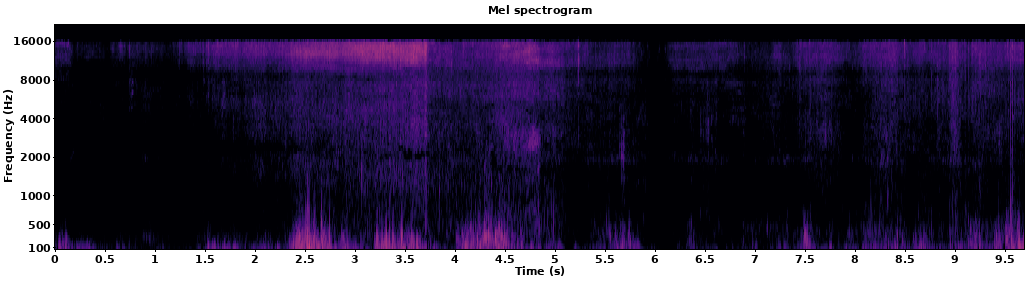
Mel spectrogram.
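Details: Six rare breed Oxford Sandy and Black pigs, all boys and happy, forage in winter between storms. Low, soft grunting oinks come in irregular bursts about once a second, with rustling and footsteps on the ground beneath.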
